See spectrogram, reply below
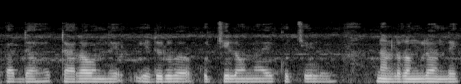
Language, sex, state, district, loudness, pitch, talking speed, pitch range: Telugu, male, Telangana, Hyderabad, -19 LUFS, 130 Hz, 130 wpm, 130-135 Hz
